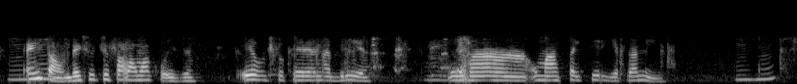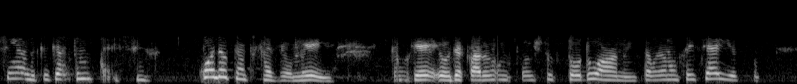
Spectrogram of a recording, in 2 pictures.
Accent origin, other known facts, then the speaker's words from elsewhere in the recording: Itaguaí, Rio de Janeiro, Brazil; Sou do município de Itaguaí.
